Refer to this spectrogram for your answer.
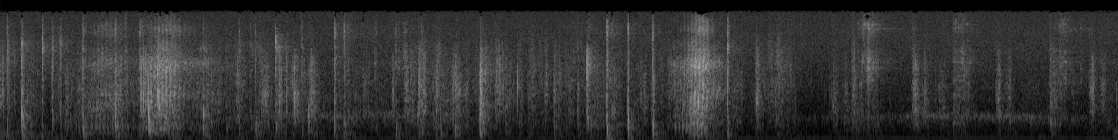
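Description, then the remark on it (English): Horses' hooves clomp and shuffle irregularly on a barn floor as the horses are put in the barn, with a couple of breathy snorting bursts rising over the steady knocking; no one speaks. “Put our horses in the barn here”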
